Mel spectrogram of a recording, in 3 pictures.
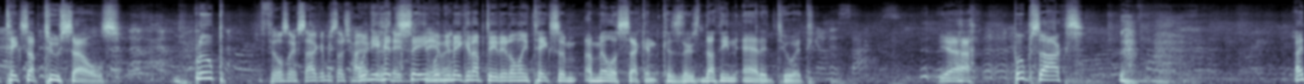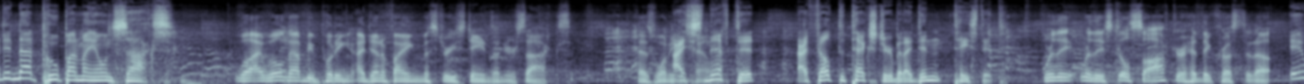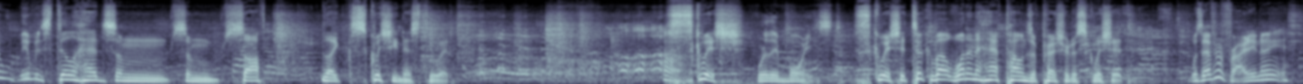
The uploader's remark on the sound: Recorded on a Sunday and the world famous Blue Water Sports bar in Port Sanilac, Michigan.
